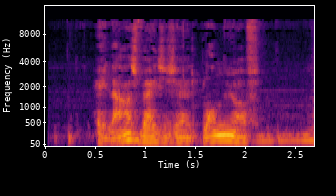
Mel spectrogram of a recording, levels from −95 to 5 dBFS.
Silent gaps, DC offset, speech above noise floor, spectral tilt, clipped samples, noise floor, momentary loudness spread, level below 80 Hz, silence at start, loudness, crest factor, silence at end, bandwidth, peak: none; under 0.1%; 25 dB; -6 dB/octave; under 0.1%; -46 dBFS; 16 LU; -42 dBFS; 0.25 s; -22 LUFS; 16 dB; 0 s; 11.5 kHz; -8 dBFS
